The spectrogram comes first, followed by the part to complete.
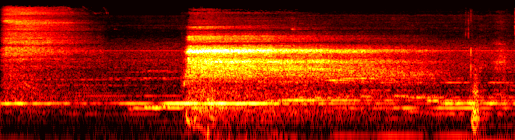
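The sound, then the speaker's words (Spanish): After a couple of seconds of quiet, a long, steady Ujjayi yoga exhalation, released by moving the diaphragm and throat, hisses through a constricted throat, fairly loud, sustained to the end with a soft ocean-like rasp. This breath is used in Hatha Yoga postures. “Es una respiración Ujjayi que nosotros la ocupamos para contención en cada una de las asanas que, ubicamos en Hatha Yoga y en otras eh, yogas, ¿no?”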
